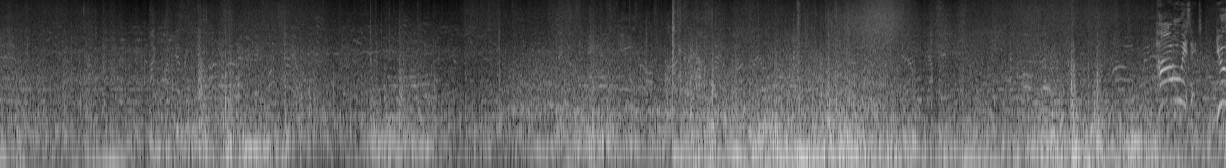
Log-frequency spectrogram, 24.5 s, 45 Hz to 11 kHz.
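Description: Rushing wind and sea wash surround a sailing ship at sea in Assassin's Creed 3, a broad continuous roar that swells midway. Voices talk over it at times.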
